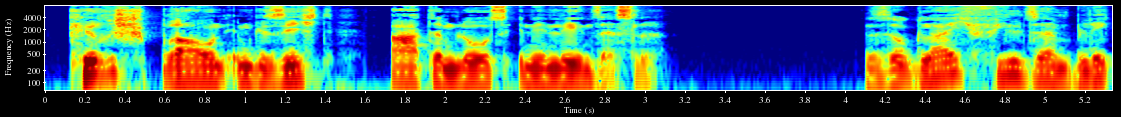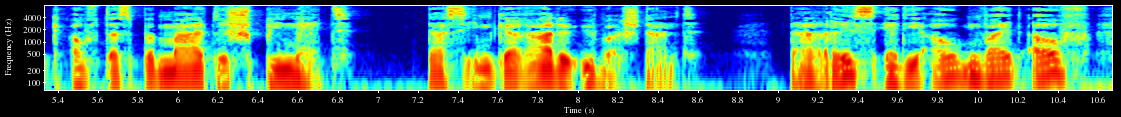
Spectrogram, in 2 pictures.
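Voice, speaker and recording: Leicht rauer Erzähler, trockene Aufnahme. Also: male voice, medium pitch, breathy edge, no echo, clean studio sound. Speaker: literary narrator. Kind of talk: scripted narration, expressive audiobook reading.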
